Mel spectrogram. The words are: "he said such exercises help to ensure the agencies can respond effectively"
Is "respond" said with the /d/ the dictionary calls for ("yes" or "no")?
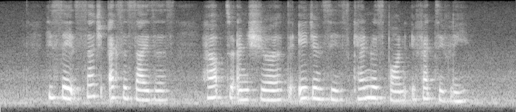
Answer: yes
